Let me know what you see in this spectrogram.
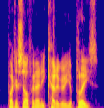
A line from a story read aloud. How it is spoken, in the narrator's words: he grumbled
